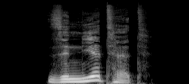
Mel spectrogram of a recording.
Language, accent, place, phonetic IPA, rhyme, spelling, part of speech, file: German, Germany, Berlin, [zɪˈniːɐ̯tət], -iːɐ̯tət, sinniertet, verb, De-sinniertet.ogg
- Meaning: inflection of sinnieren: 1. second-person plural preterite 2. second-person plural subjunctive II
